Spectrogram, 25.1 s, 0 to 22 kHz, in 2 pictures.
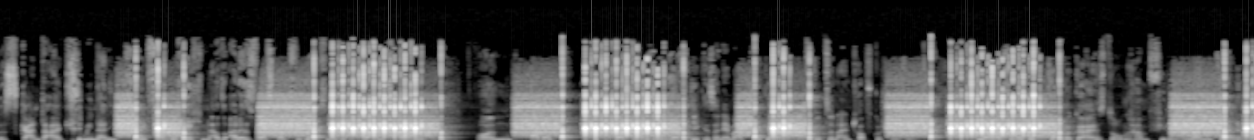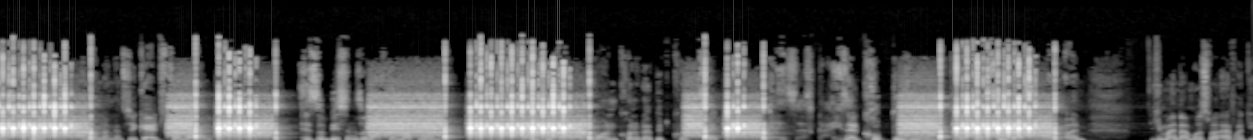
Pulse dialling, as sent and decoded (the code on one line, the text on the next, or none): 1 / 9 / 8 / 2 / 9 / 8 / 4 / 10 / 2 / 8
1 9 8 2 9 8 4 0 2 8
